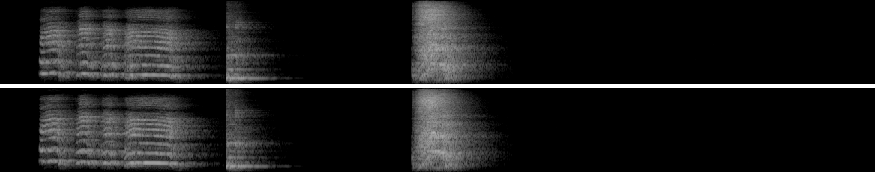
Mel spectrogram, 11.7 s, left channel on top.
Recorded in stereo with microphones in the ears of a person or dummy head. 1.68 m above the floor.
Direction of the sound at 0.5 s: 50° right (ahead or behind).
